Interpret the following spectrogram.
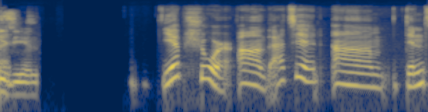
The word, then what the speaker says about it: Peloponnesian: So, and then the final hackathon that's happened so far, the Polynesian Conquest. Hard name to say. Peloponnesian.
